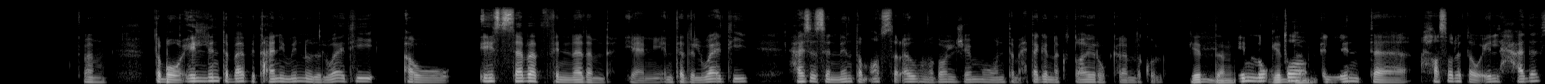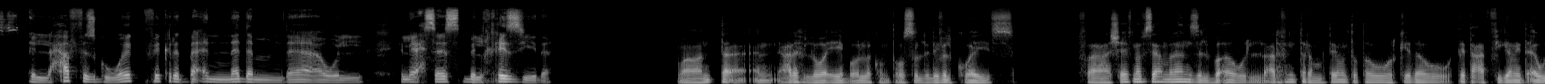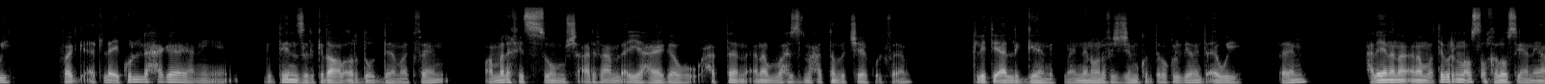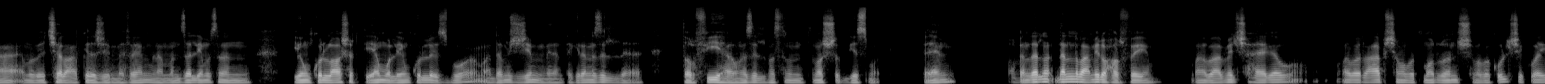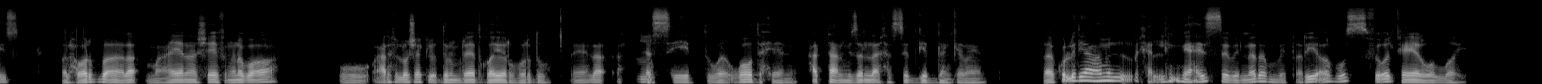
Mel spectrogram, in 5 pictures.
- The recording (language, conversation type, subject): Arabic, advice, إزاي أقدر أستمر على جدول تمارين منتظم من غير ما أقطع؟
- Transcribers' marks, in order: tapping; other background noise; in English: "الGym"; in English: "لLevel"; in English: "الGym"; in English: "Gym"; in English: "Gym"; tsk; laughing while speaking: "خلِّتني أحِس"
